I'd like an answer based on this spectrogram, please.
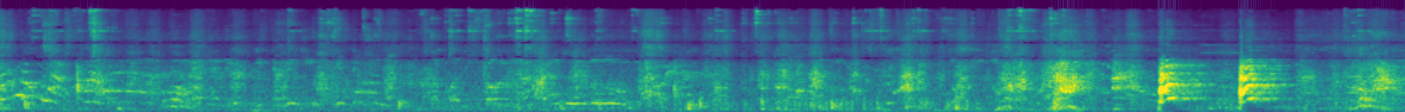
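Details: Two pet dogs wrestling, Champ, a German Short-haired Pointer, and Kobe, a Cane Corso, give rough growls, whines and yips in a busy, uneven stream, with sharp thumps and scuffling near the end.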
